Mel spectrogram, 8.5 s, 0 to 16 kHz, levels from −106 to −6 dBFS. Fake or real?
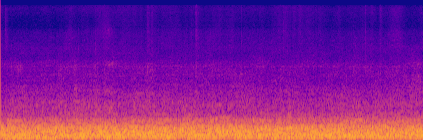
fake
